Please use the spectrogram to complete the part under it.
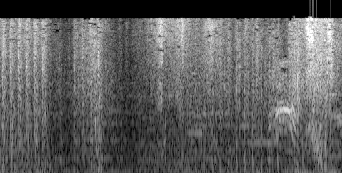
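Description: Automatic-rifle fire from a helicopter in a film battle scene: dense, crackling bursts over a heavy rumble, rising to a louder sweeping blast near the end.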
